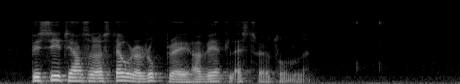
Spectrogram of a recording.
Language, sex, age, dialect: Faroese, female, 36-60, Norðuroyggjar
